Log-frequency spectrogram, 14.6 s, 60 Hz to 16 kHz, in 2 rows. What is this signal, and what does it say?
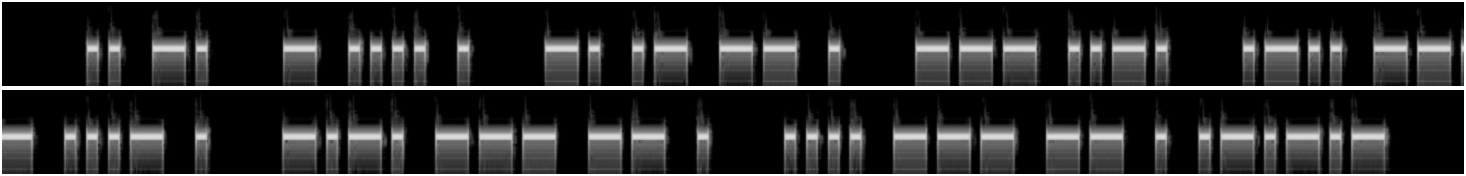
Morse code, heard as a keyed tone, about 22 wpm, 700 Hz. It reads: IN THE NAME OF LOVE COME HOME.
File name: practice / 22wpm / Sentences with 3-Word Phrases - 22wpm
